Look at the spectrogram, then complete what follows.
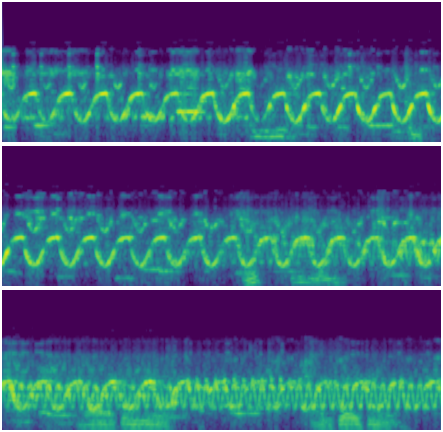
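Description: Police escort siren yelping, a rising-and-falling wail repeating about three times a second; about ten seconds in it switches to a faster, flatter warble.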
